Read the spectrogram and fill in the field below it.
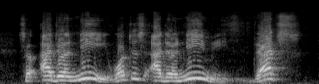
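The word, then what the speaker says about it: אֲדֹנִי: at that second law the word is adoni there's a vow H underneath the noon there pronounced e not I not Adonai absolutely not that makes a huge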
